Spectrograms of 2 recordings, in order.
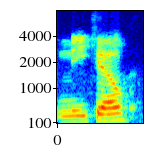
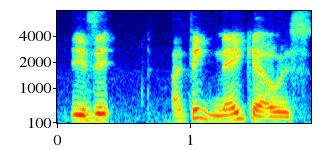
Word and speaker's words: Neko: So for me, I pronounce it Nico. I don't know that that's technically the right way to say it. That's the way that I say it. That's but I think Neko is how it's technically supposed to be pronounced, but I say Nico.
